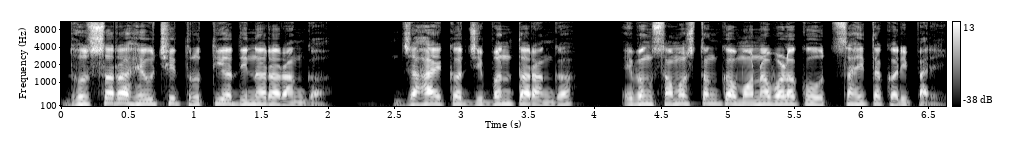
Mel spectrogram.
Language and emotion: Odia, neutral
